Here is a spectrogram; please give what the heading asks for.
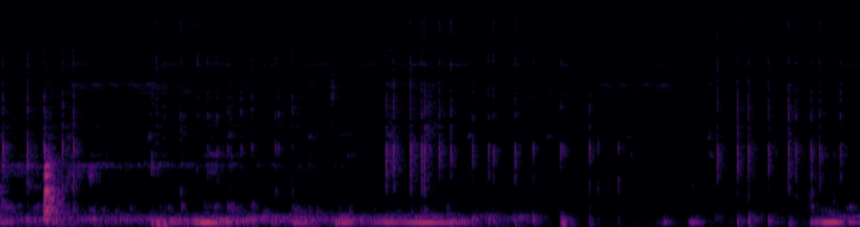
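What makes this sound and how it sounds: A small, solid yellow plastic hair comb is held upright near the edge of a table while fingertips and nails flick across its teeth. The result is a quick series of sharp, dry plastic clicks and ticks over a steady low hum. The flicking pauses briefly in the middle and then resumes in quieter, scattered bursts.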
